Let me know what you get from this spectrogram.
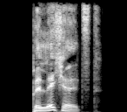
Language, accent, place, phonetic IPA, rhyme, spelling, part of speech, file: German, Germany, Berlin, [bəˈlɛçl̩st], -ɛçl̩st, belächelst, verb, De-belächelst.ogg
- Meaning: second-person singular present of belächeln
